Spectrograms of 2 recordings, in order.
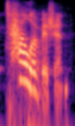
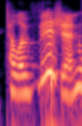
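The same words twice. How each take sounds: First: The stress falls on another syllable. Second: The stress falls on the third syllable. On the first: It breaks the regular stress rule. "which doesn't follow the rule" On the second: It follows the regular stress rule. "which would be the normal or the regular way to say it"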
